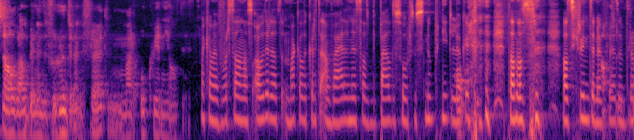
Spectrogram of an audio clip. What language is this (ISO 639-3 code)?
nld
